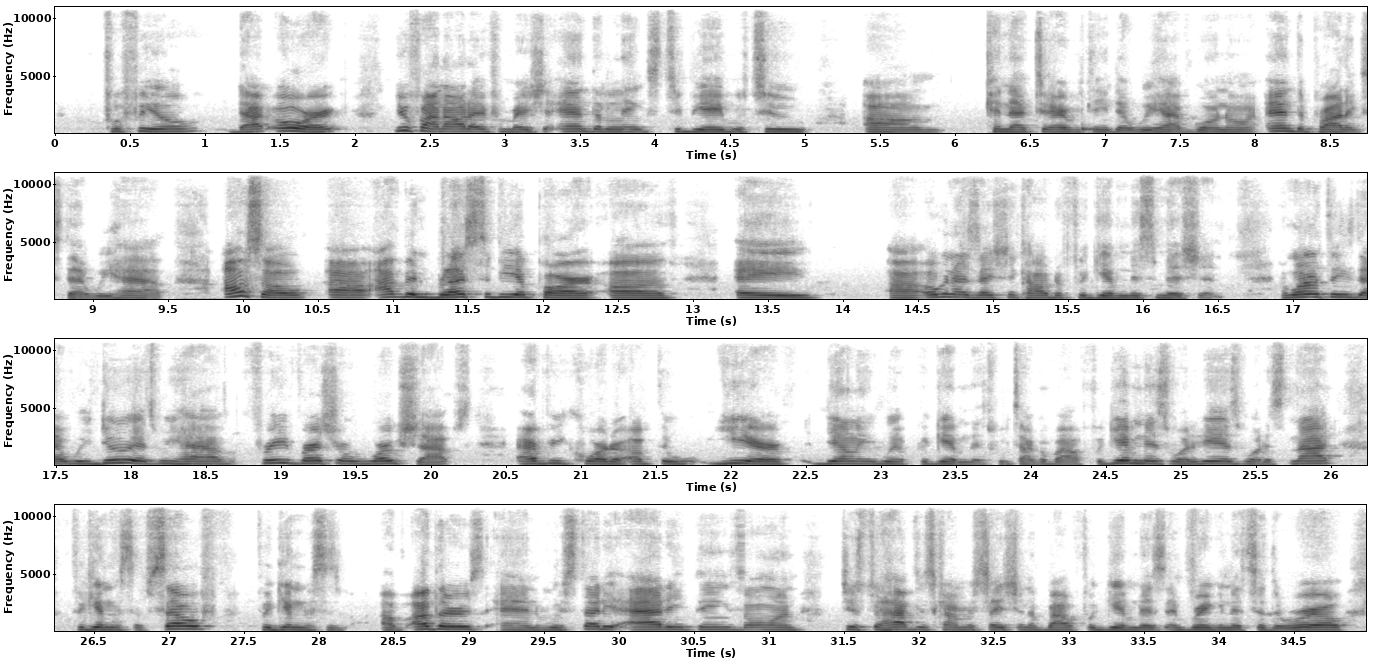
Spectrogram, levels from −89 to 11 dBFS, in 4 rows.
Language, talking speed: English, 175 wpm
